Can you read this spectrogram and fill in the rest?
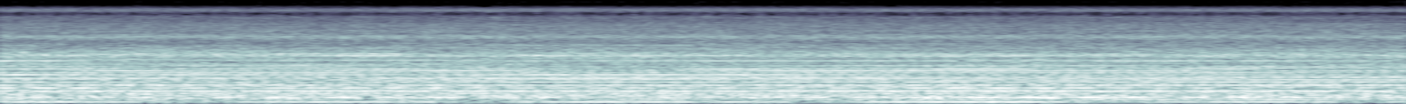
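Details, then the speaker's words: MEI hydraulic elevator machine room, pump motor running with oil below minimum level: steady motor-pump drone with whine on top, grinding at the end as the pump sucks air instead of oil. "Because at the end you could hear that grinding sound. That's because it was sucking in air instead of oil because the oil tank level got too low."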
